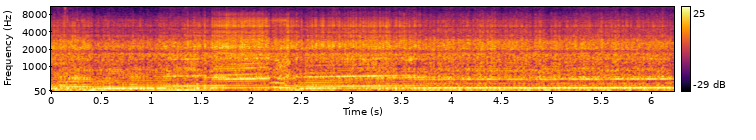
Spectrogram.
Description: trying to race with a misfire caused by a distributor wire getting pulse signals from the electric fuel pump.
